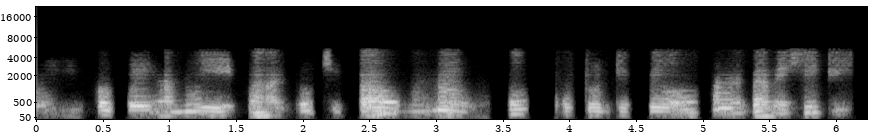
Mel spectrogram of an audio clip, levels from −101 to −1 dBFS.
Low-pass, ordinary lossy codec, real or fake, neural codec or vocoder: 5.4 kHz; none; fake; codec, 44.1 kHz, 0.9 kbps, DAC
